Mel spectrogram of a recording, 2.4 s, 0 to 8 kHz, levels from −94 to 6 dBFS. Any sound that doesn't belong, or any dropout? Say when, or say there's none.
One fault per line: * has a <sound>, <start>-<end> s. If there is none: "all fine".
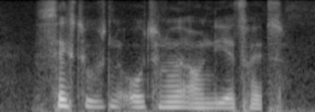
* has a dropout, 2.0-2.0 s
